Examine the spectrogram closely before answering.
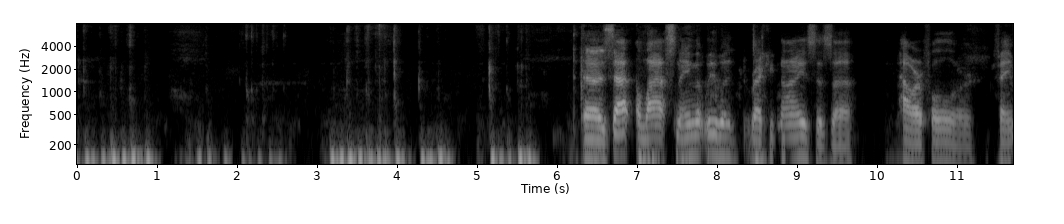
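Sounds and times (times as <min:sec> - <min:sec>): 
typing a chat message on a computer keyboard: 0:00.0 - 0:05.8
speech: 0:06.3 - 0:11.6.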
